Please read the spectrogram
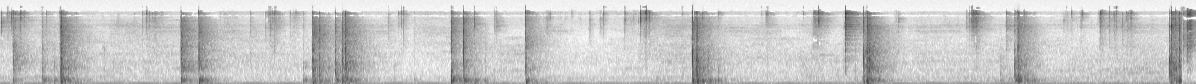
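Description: Grapes dropped a few at a time into a nearly empty plastic bucket, each drop a short thud, about ten in all at uneven intervals of one to two seconds, over a low steady hum.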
